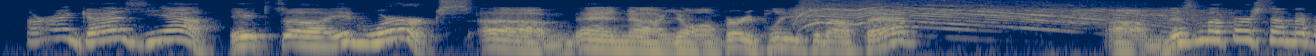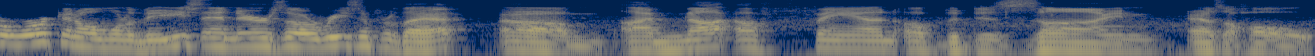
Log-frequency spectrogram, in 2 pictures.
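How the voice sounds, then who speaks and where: There is noticeable noise in the background as a man speaks at a moderate speed. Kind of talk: casual review commentary. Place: home room. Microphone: camera far.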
